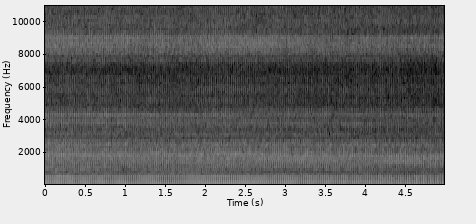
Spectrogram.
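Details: Two-stroke grass trimmer that stumbled on acceleration, carburetor cleaned and reassembled, mixture screw being tuned (counterclockwise richer, clockwise leaner) to find peak revs then backed off; high buzz holding steady then easing down slightly; speed change during carburetor adjustment.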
